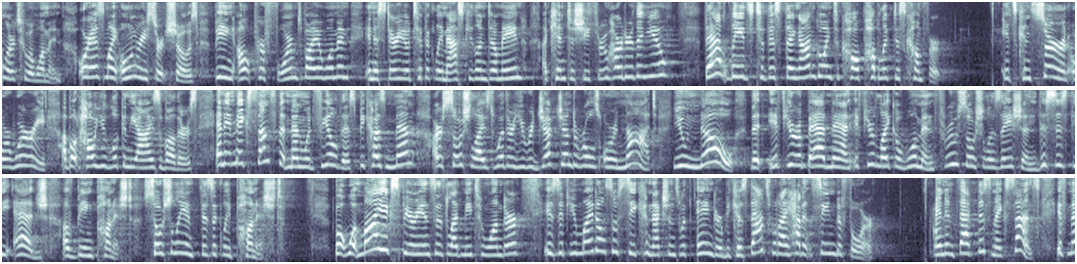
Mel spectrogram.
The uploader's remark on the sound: TEDxPSU. This talk was given at a TEDx event using the TED conference format but independently organized by a local community.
